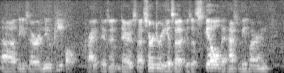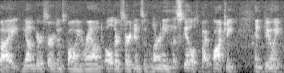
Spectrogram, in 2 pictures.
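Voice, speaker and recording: A middle-aged man giving a university ethics lecture, halting with many fillers and restarts and asking the audience rhetorical questions. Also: lowish voice, fairly even intonation, slight background noise. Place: lecture hall. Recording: echoey hall recorded from far off.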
